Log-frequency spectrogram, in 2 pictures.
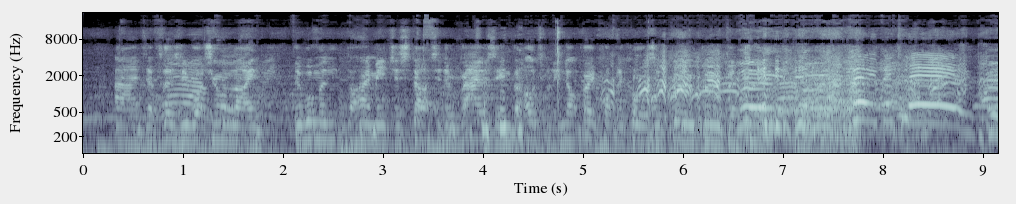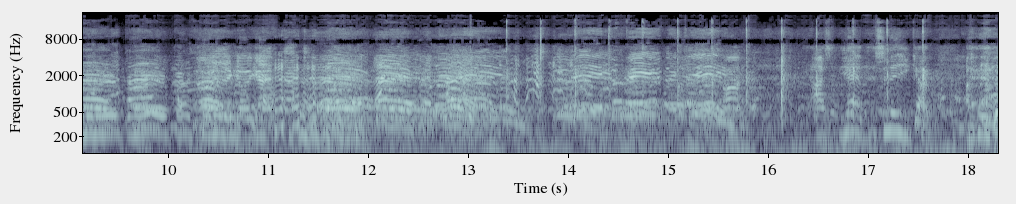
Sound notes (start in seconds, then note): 6.6 crowd chants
